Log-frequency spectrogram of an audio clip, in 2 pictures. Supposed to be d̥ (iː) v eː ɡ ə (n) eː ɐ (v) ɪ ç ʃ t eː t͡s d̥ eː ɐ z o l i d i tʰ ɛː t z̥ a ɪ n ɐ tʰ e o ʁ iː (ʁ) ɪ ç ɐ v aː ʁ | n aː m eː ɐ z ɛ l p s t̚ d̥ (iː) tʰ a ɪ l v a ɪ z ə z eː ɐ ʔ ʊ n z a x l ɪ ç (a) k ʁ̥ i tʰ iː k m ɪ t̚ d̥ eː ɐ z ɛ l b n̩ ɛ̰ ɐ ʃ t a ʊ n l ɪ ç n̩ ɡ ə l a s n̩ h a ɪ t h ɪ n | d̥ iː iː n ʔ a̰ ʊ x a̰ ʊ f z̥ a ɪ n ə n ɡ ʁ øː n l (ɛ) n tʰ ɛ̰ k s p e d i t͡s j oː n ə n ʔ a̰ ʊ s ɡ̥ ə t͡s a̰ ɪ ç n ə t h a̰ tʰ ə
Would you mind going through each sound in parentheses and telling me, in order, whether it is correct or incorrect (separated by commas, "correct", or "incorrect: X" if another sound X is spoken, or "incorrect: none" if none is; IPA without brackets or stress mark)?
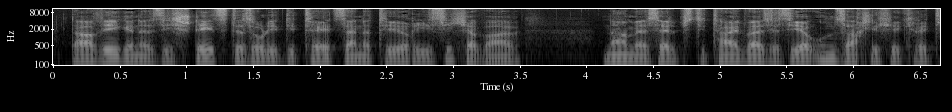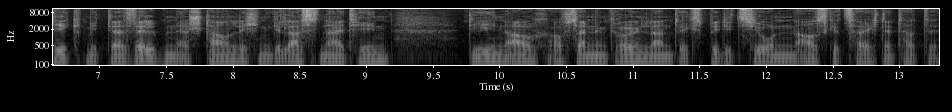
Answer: incorrect: aː, correct, incorrect: z, incorrect: z, correct, incorrect: ə, incorrect: a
